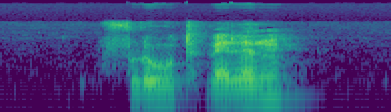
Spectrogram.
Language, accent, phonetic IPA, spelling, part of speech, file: German, Austria, [ˈfluːtˌvɛlən], Flutwellen, noun, De-at-Flutwellen.ogg
- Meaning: plural of Flutwelle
